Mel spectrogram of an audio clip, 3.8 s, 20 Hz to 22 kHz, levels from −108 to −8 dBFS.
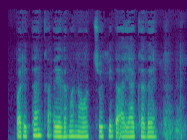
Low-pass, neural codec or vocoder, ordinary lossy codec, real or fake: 19.8 kHz; vocoder, 44.1 kHz, 128 mel bands, Pupu-Vocoder; MP3, 64 kbps; fake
